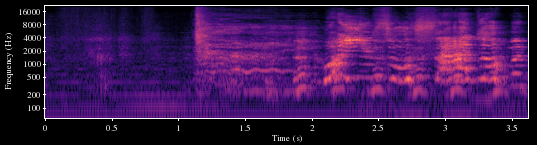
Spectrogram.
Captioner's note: laughs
